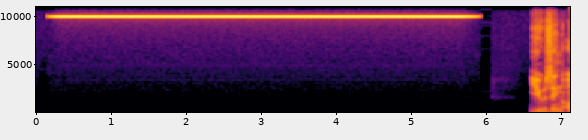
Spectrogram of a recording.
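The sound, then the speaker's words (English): A steady, very high-pitched 10,000 hertz sine test tone rings out evenly and loudly for nearly six seconds, stops abruptly, and a voice begins speaking just afterward. “5,000 hertz. 10,000 hertz.”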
